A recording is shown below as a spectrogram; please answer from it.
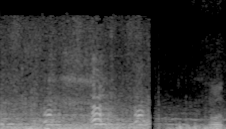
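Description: A mixed-breed dog caged on a mink and fox fur farm whines in a few short, high-pitched cries amid a noisy background with some talking.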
